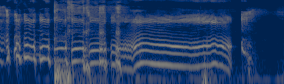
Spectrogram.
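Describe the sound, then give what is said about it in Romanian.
A baby on a swing laughs in bursts of bright, high-pitched giggles, then lets out a long, sustained squealing laugh before trailing off, clear with no talking. “Un sunet de bebeluș autentic.”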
